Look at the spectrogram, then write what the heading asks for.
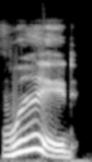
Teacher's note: you have a hard D sound at the alveolar ridge, which is right behind your top teeth, Would. followed by a Y sound, which is a palatal glide.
